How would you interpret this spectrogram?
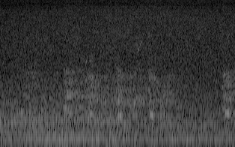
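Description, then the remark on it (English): A police canine-unit dog barks repeatedly in short, irregular yaps, fairly faint, over a steady hiss of background noise. “Appreciate all the time and all the, you know, amazing things that you showed us with all these dogs.”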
